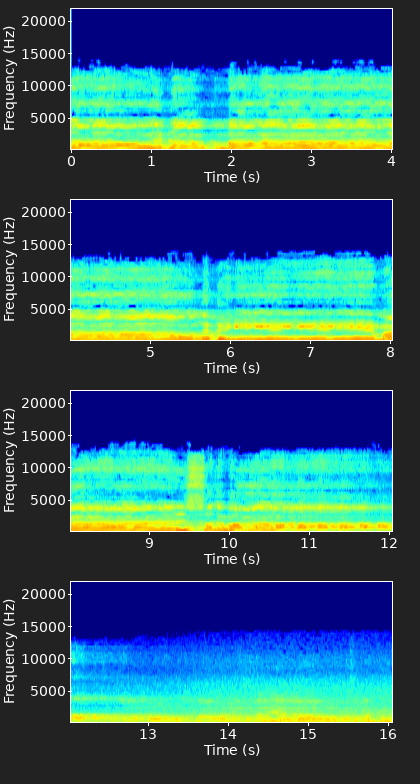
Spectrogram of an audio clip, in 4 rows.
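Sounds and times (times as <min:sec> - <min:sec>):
man chanting a long note: 0:00.0 - 0:15.8.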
